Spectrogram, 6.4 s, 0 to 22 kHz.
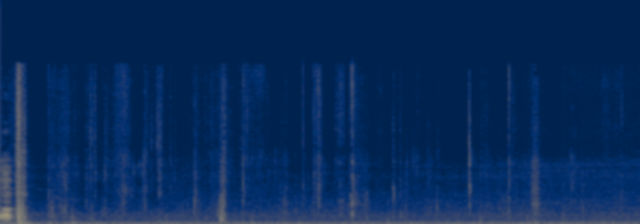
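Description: Folding third-row seatback of a 2021 Toyota 4Runner being pulled upright by its release lever: a sharp clunk just after the start, then a few faint clicks and rustles as the seat is set in place.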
